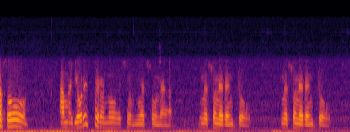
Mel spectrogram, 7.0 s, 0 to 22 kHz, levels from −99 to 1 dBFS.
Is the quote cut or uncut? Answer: cut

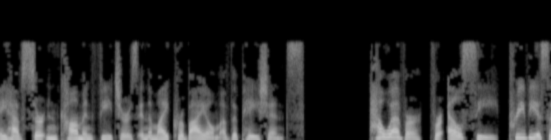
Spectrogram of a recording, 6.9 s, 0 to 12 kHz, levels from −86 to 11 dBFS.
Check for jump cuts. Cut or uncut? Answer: uncut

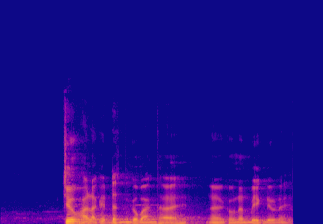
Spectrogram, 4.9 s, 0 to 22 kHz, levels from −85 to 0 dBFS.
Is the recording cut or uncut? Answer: uncut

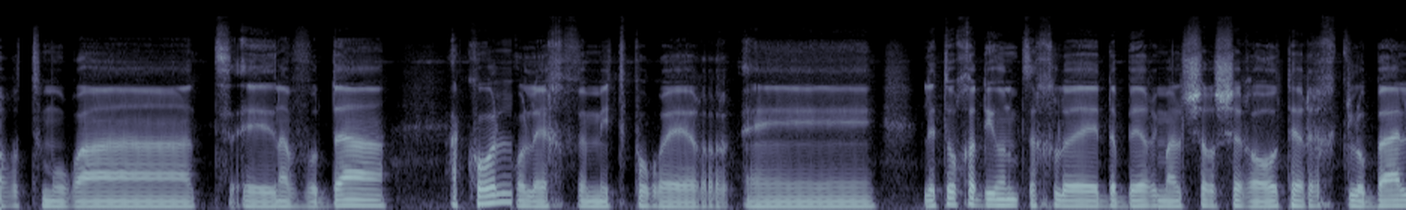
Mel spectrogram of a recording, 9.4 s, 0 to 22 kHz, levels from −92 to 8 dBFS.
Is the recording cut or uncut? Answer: cut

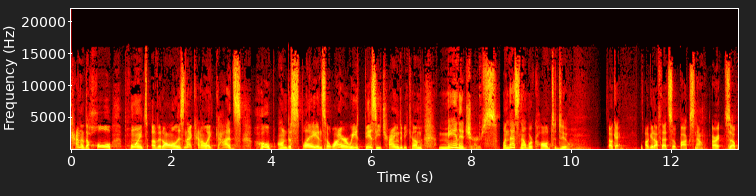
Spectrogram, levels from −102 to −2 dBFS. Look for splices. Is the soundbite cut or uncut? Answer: cut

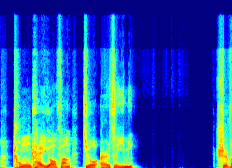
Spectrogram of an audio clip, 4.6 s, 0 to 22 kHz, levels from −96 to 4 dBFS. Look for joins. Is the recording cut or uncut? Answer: uncut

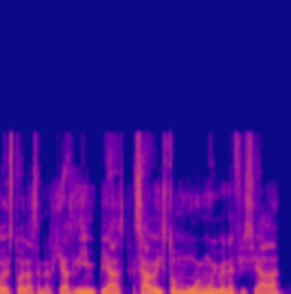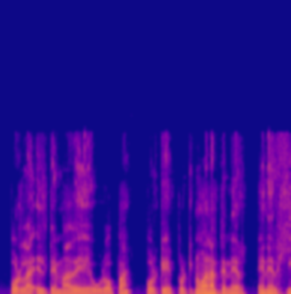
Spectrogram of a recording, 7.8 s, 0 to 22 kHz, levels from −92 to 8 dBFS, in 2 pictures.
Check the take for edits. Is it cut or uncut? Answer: cut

